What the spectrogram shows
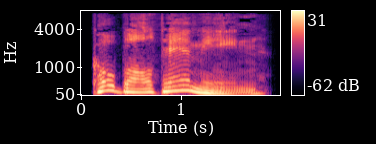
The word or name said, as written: cobaltammine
